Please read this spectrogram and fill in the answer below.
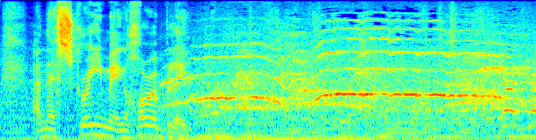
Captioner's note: screaming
